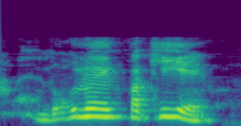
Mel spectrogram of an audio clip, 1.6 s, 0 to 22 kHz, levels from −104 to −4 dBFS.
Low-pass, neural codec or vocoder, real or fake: 7.2 kHz; codec, 16 kHz, 2 kbps, FunCodec, trained on LibriTTS, 25 frames a second; fake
